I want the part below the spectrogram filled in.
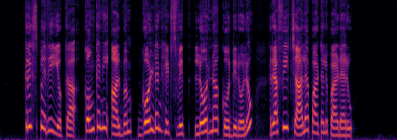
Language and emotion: Telugu, neutral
